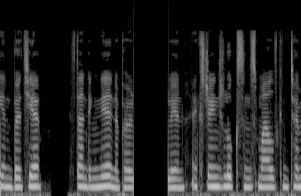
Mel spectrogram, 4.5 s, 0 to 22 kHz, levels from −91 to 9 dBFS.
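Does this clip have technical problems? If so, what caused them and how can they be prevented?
Yes. A rebuffering stall: the player used up its downloaded audio and halted until more data arrived. The speech cuts to silence from 1.99 to 2.52 s, then resumes exactly where it stopped. Nothing is lost, but 0.52 s is added. A larger playback buffer, or adaptive streaming that drops to a lower bitrate before the buffer empties, would prevent it.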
